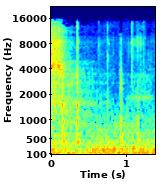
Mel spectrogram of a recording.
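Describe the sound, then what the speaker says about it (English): A ratchet working loose the oil pan bolts on a 2000 Honda Civic: a quick run of light mechanical clicks and creaks, close and steady, over a constant background hum. "Alright, now we're gonna start removing all the bolts."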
